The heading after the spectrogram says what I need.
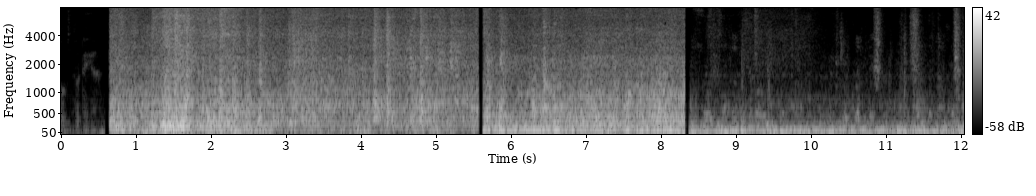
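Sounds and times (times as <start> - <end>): train wheels clattering: 0.7 - 8.3
steady low hum: 7.9 - 12.0.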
